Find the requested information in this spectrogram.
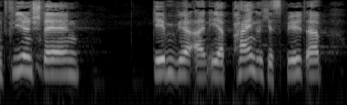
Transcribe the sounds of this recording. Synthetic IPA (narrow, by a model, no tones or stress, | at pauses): nfiːlənʃtɛlən | ɡ̥eːbm̩viːɐʔa̰ɪnʔeːɐpʰaɪnlɪçəsb̥ɪltʔap̚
